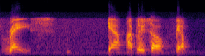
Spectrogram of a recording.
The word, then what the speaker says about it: res: Christian, I think I heard somebody say that res, R-E-S, is actually pronounced race.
